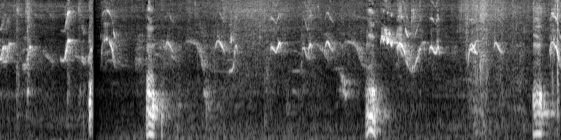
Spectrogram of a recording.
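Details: Baby chickens chirping through their day: high, down-slurred peeps, some sweeping and drawn out, from several chicks at once, with occasional loud broadband knocks.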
